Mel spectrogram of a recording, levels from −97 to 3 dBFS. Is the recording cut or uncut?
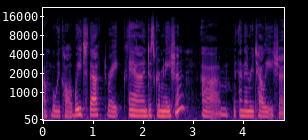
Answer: cut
